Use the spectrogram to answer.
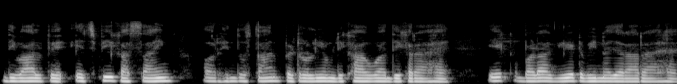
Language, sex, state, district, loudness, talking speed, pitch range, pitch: Hindi, male, Jharkhand, Garhwa, -14 LUFS, 195 wpm, 145-155 Hz, 150 Hz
